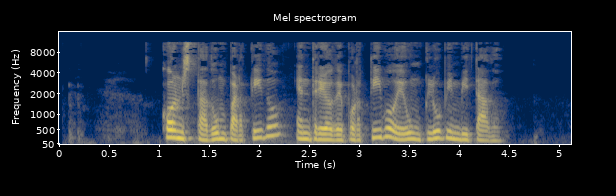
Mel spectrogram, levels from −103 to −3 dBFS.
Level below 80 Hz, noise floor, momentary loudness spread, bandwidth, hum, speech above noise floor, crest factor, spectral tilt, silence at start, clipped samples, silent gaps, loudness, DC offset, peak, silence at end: -64 dBFS; -66 dBFS; 10 LU; 11.5 kHz; none; 45 dB; 22 dB; -6 dB/octave; 1.05 s; under 0.1%; none; -22 LUFS; under 0.1%; -2 dBFS; 0.7 s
